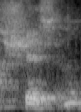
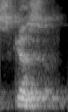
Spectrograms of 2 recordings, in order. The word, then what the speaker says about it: schism: Not schism, it's schism.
